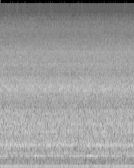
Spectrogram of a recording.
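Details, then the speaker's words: Turbo kei camper van's under-floor outdoor air-conditioner unit on its highest setting, heard from nearby with a truck engine running: loud steady rushing fan noise with faint constant hum; normal but clearly audible operation. "Ngay cả ở cài đặt cao nhất, dàn nóng vẫn rất ồn. Đây là cài đặt cao nhất. Dàn nóng nằm dưới gầm xe."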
